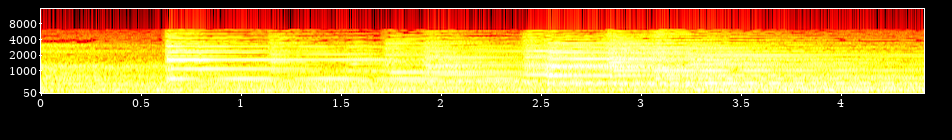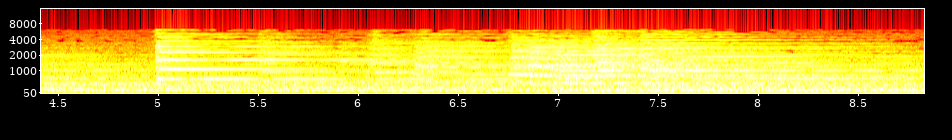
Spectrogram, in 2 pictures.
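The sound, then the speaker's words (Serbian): Bells of the Kremlin's Spasskaya Tower in Moscow ring at the start of a Victory Day military parade. Several loud, resonant strikes follow one another, their long overlapping tones hanging between hits. “Zvona sa spasiteljeve kule Kremlja označila su početak vojne parade.”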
